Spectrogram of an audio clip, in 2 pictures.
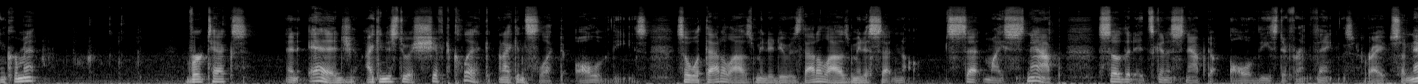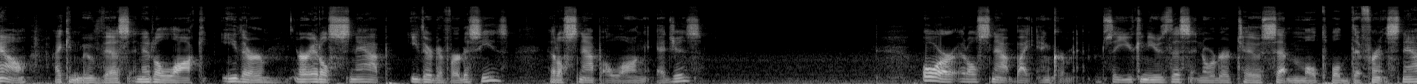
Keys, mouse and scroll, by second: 13.1 click, 14.5 g.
